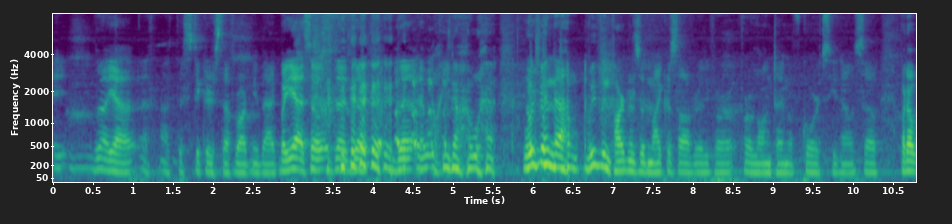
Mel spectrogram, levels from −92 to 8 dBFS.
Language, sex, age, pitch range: English, male, 20-39, 120-135 Hz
